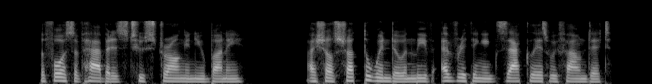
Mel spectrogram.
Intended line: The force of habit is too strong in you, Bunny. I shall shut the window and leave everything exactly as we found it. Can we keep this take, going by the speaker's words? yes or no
yes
